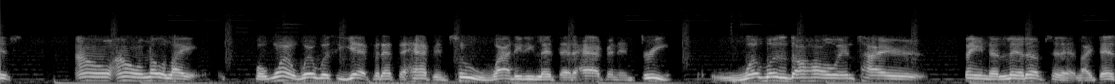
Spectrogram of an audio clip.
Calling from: Houston, Texas, United States; Good morning. I'm calling from Houston, bro.

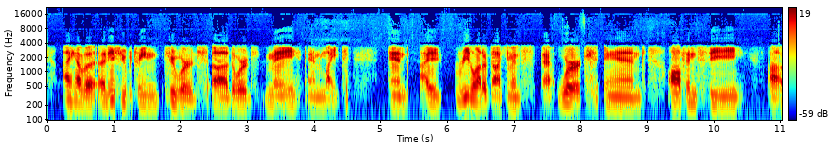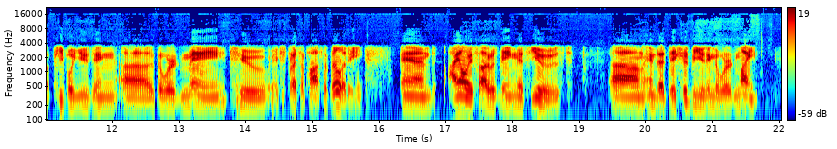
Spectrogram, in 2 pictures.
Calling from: Atlanta, Georgia, United States; Atlanta, Georgia.

